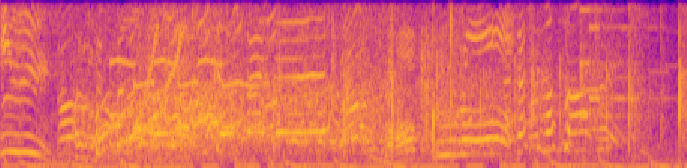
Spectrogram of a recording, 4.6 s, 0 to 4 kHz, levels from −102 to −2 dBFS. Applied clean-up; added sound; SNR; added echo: none; none; none; none.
